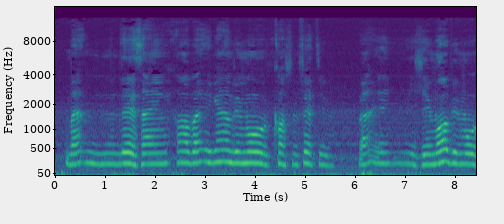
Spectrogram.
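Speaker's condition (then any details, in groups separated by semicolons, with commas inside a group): Cerebral palsy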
